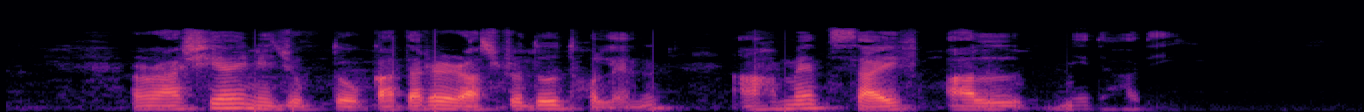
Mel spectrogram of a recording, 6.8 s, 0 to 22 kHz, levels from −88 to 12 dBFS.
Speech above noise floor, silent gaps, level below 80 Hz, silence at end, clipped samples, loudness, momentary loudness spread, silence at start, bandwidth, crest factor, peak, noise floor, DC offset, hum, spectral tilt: 53 dB; none; -60 dBFS; 1.1 s; under 0.1%; -25 LUFS; 17 LU; 0.65 s; 8 kHz; 20 dB; -6 dBFS; -77 dBFS; under 0.1%; none; -5.5 dB/octave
